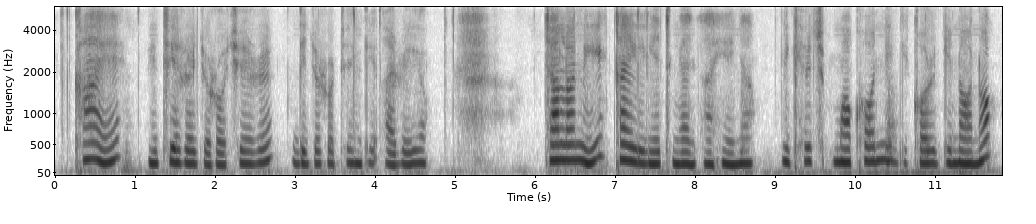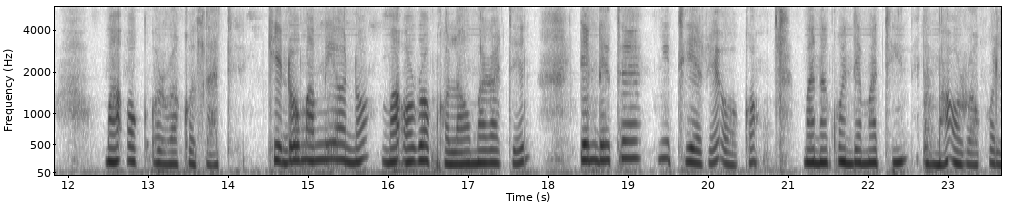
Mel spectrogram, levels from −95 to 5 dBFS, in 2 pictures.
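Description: Aliasing runs through the whole speech clip. The audio was resampled down without an adequate anti-alias filter; the content stops sharply at 6 kHz, which fits a drop from 44.1 kHz to 12 kHz, and energy above that folds back below it at roughly 25 dB under the speech. Sibilants sound gritty and metallic, with spurious tones that don't follow the voice's pitch. A simple low-pass would sound dull but clean instead.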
